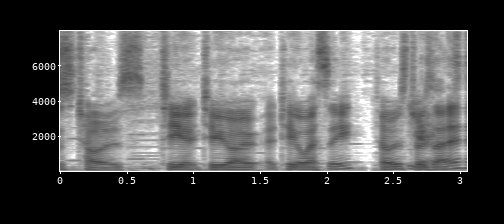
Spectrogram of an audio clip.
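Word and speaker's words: TOSE: Developed by, I don't know how to pronounce this. I think it's just Toes. T-O-S-E? Toes? Yeah, Toes?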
